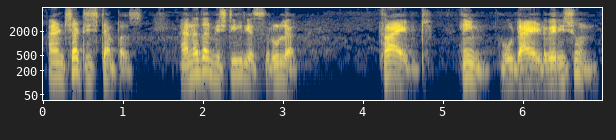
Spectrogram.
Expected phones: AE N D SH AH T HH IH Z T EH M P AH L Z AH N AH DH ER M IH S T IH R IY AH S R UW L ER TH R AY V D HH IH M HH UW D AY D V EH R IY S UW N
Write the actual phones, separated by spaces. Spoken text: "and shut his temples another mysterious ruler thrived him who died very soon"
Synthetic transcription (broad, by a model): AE N D S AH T HH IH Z T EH M P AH L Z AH N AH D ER M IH S T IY R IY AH S R UW L ER T R AY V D HH IH M HH UW D AY D V EH R IY S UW N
